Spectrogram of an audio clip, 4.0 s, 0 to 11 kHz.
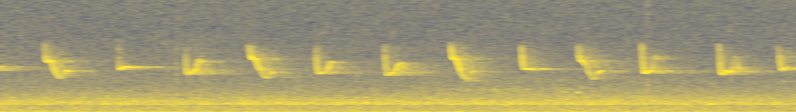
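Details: Common chiffchaff recorded mid-spring in an Estonian nature reserve with a Zoom F6 and Sennheiser MKH 8040: clipped, high notes alternate between two pitches about three times a second throughout, over faint low background hiss.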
